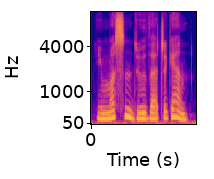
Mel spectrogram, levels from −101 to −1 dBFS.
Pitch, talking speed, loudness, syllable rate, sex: 190 Hz, 190 wpm, -20 LUFS, 4.3 syllables/s, female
